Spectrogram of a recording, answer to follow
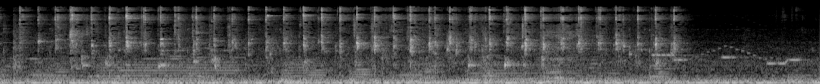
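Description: Eggs being beaten in a glass bowl: a utensil clinks rapidly against the glass, about five strokes a second, and stops about seven seconds in.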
